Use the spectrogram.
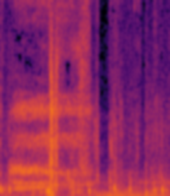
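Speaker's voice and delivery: quick gasp before the shot; sharp inhale. Shown as a demonstration. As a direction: suck in a breath to hold it. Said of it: "they hold their breath".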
